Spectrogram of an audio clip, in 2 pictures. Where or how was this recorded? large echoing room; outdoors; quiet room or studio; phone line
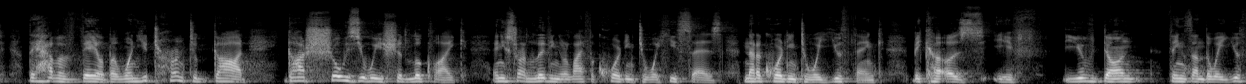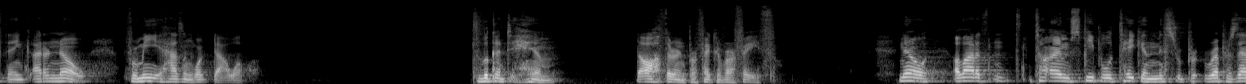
large echoing room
